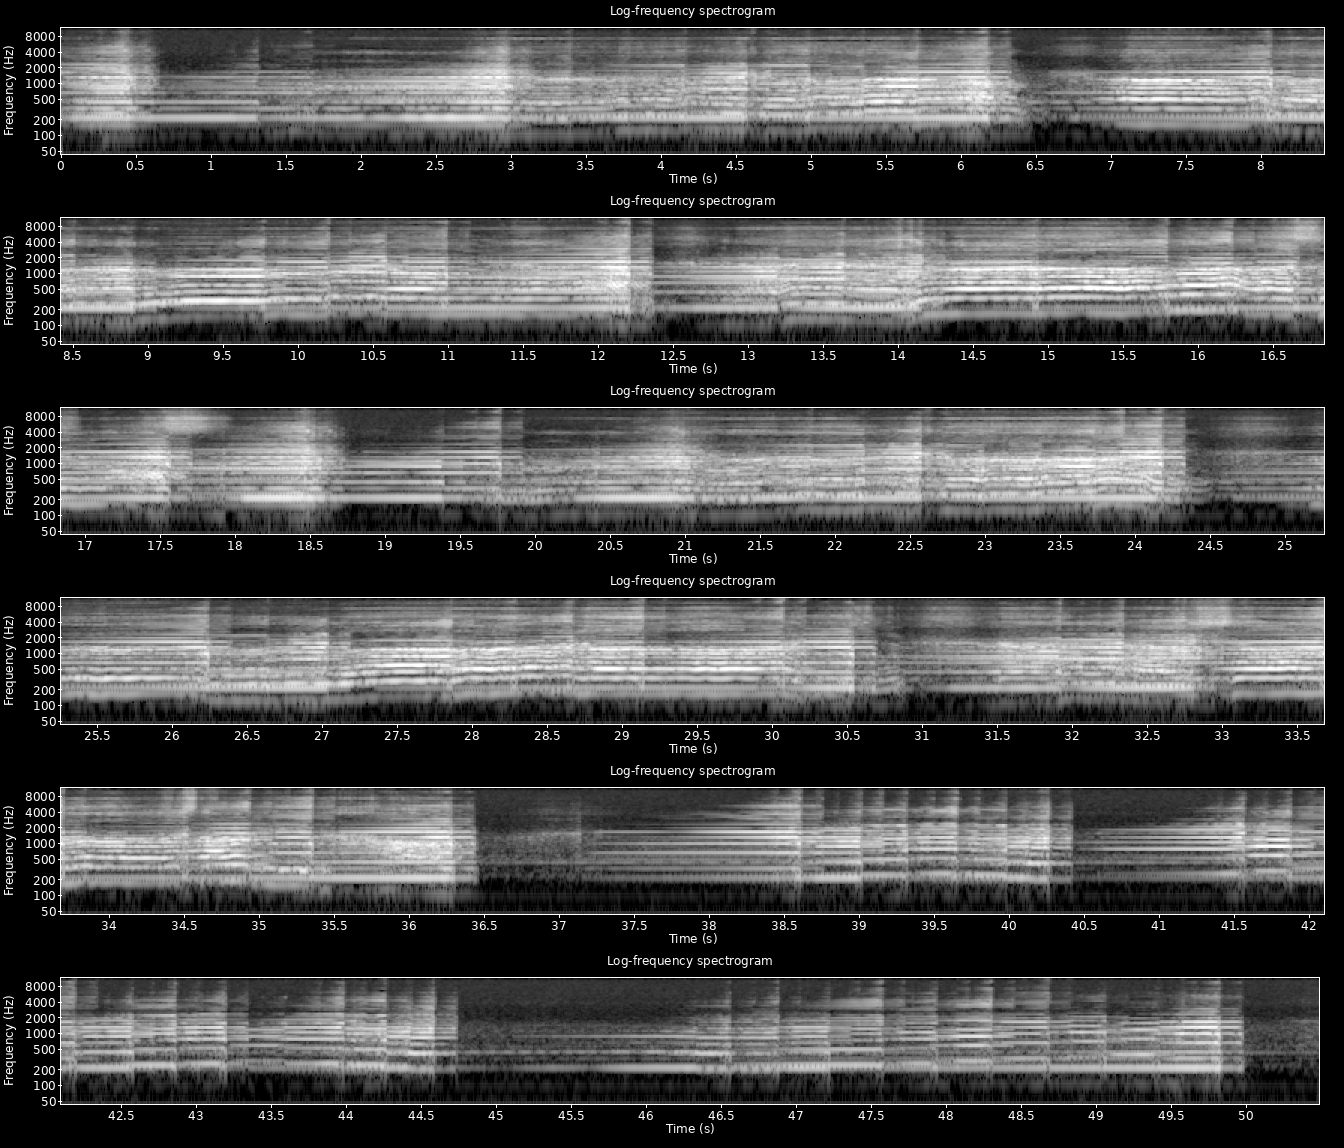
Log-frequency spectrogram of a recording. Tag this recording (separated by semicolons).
creepy; horror; reverse; sad; sound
